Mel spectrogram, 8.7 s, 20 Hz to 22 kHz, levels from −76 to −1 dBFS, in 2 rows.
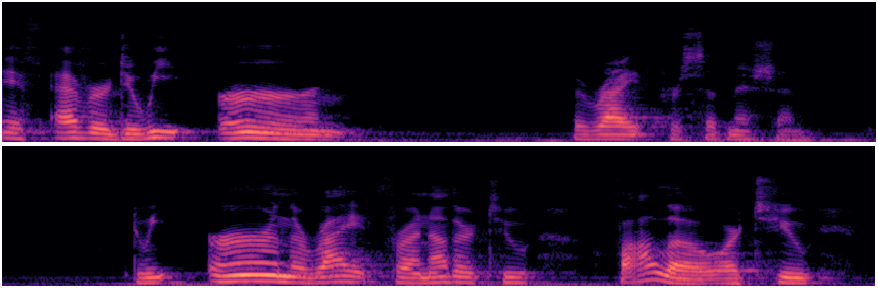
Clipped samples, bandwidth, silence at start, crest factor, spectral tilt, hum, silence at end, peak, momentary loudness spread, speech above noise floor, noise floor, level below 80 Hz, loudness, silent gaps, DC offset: under 0.1%; 9.4 kHz; 0 s; 16 dB; -8 dB/octave; none; 0.2 s; -12 dBFS; 15 LU; 31 dB; -59 dBFS; -54 dBFS; -28 LUFS; none; under 0.1%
